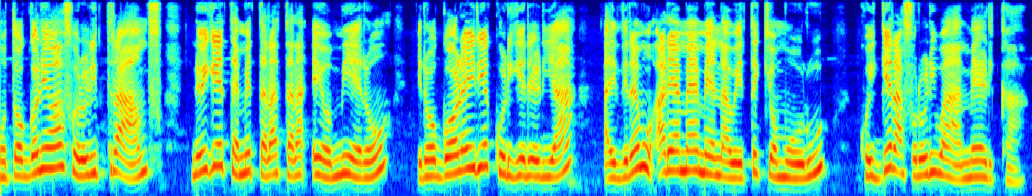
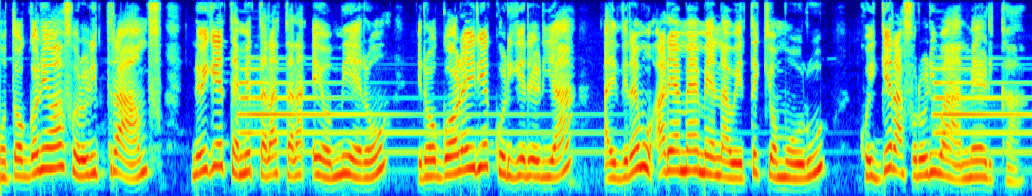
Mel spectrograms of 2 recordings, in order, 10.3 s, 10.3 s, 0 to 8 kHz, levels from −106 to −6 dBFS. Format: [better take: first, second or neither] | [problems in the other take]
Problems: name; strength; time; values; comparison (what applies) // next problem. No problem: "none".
first | background sound (Percussion); 16 dB below the speech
